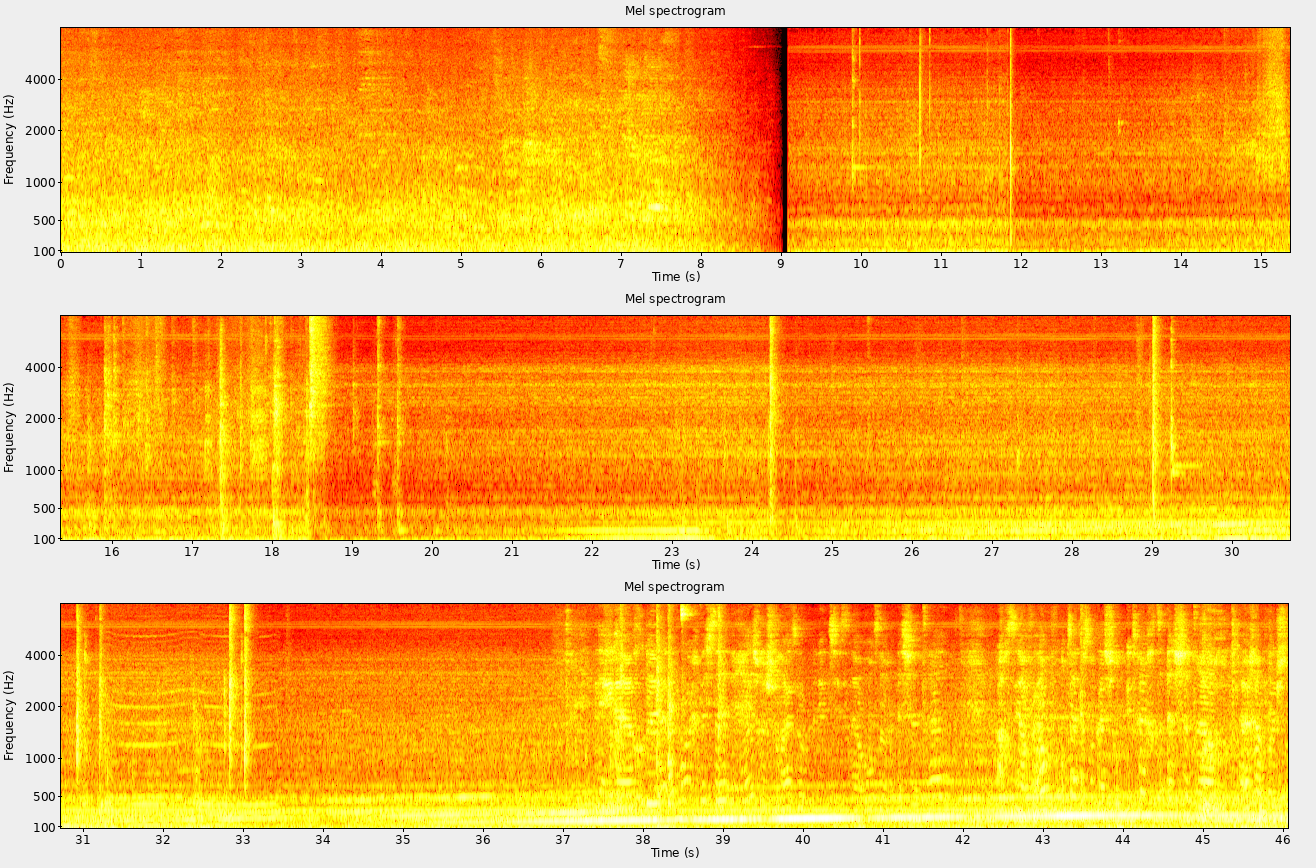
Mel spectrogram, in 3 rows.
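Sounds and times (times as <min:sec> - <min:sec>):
train rumble: 0:00.0 - 0:46.0
electric motor whine rising: 0:21.6 - 0:24.2, 0:29.6 - 0:38.1.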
